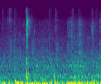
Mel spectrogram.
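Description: Beer pouring in a steady stream from a homemade dispenser's nozzle into a glass and foaming up, with a single click about half a second in.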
